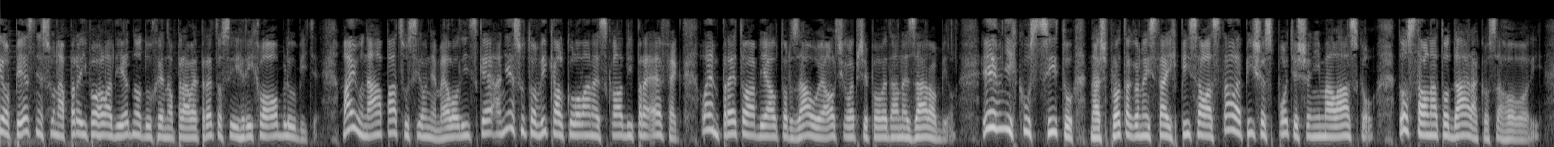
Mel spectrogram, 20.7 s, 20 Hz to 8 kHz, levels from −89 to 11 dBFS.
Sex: male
